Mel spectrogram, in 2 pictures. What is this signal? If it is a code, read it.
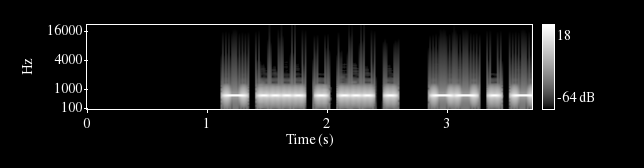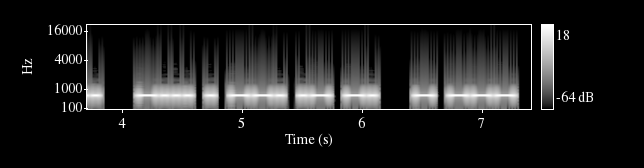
Morse code, heard as a keyed tone, about 25 wpm, 700 Hz. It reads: THESE MEN BEGAN TO
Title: Sentences from Top 1000 Words - Review Part 1 - 25wpm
